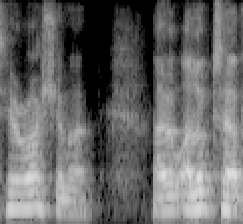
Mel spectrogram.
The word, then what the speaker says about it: Hiroshima: I think it's not Hiroshima, it's Hiroshima. I looked up how to pronounce it today, and there's going to be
